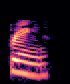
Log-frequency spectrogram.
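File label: "bring", US English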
